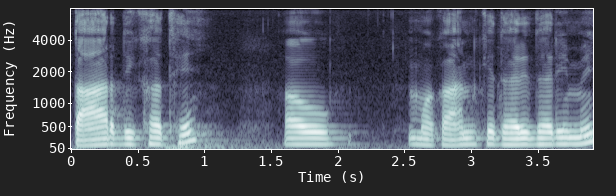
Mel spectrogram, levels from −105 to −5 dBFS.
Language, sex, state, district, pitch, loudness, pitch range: Chhattisgarhi, male, Chhattisgarh, Raigarh, 130 Hz, -17 LUFS, 125-130 Hz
